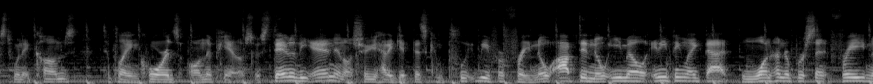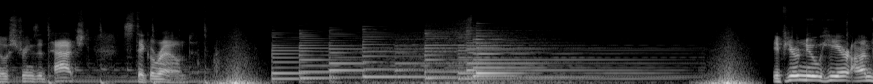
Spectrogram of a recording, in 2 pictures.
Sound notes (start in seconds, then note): 10.8 air whooshing; 11.4 piano music; 15.6 air whooshing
